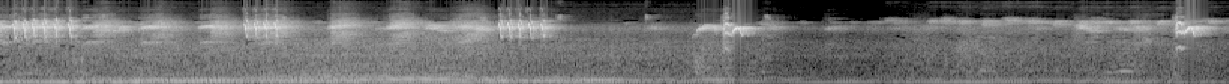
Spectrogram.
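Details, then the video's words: Sunbird (kolibri ninja) singing actively for use as a tutor recording: bursts of fast high rattling trills, each about a second long, alternate with thin drawn-out whistles and softer notes, over faint low hum. "Burung Kolibri ninja super gacor cocok buat masteran"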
